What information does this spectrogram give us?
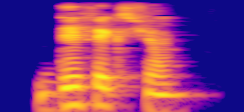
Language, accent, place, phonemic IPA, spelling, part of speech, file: French, France, Lyon, /de.fɛk.sjɔ̃/, défection, noun, LL-Q150 (fra)-défection.wav
- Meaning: defection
